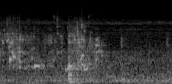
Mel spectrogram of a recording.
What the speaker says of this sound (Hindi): ये दूध डालेंगे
